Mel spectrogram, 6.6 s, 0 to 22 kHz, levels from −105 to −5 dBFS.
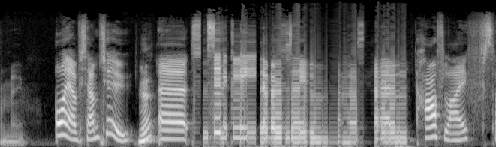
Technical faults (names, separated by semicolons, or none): robotic sound from repeated short buffers; repeated packet loss (robotic sound); short concealed packet loss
